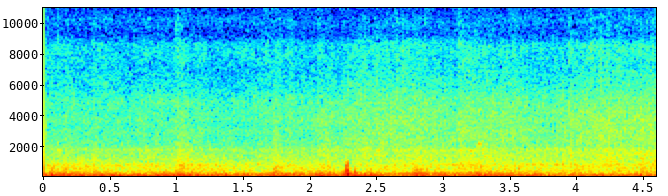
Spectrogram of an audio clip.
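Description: Great Orme Tramway cable-hauled tramcar running downhill: a steady low rumble of its wheels on the rails, with one brief sharper noise a little over two seconds in.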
